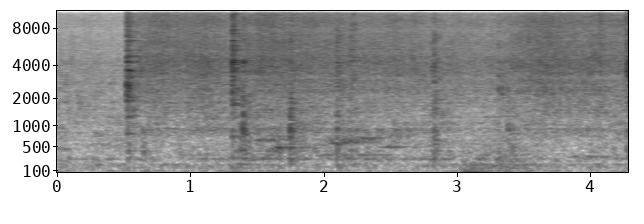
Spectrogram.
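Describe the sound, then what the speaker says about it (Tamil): Cooked chana dal stirred into a sizzling tempering with asafoetida in a pan, giving a steady frying hiss with sharp scraping stir strokes and clatters at intervals, with no talking. "இதை நல்லா தாளித்து விட்ட பிறகு"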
